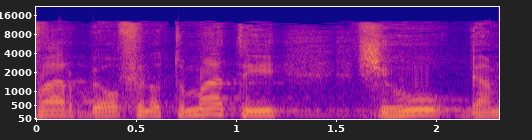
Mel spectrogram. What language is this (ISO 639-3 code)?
heb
